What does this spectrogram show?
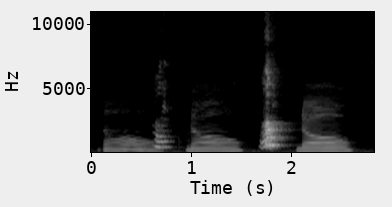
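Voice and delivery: sad, sorrowful voice. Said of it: "He sounds so sad".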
